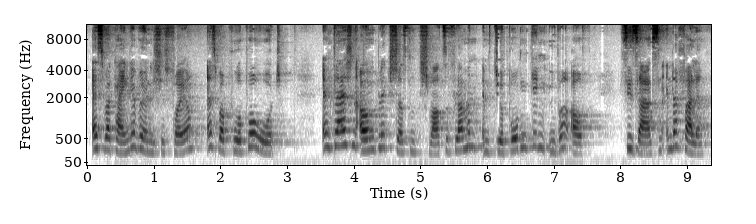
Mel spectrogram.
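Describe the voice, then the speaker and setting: Woman, audiobook reader, steady storytelling, small slips, slightly high, roomy echo. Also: moderate pace. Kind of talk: amateur audiobook reading.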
